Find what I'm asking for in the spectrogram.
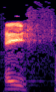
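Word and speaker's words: eighth (עת): The Hebrew word is eth. It's E-T-H. Pronounced eighth, like an A.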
